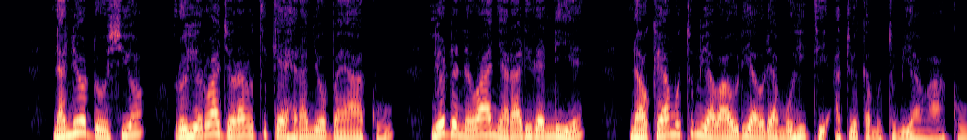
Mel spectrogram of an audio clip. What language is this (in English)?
Kikuyu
